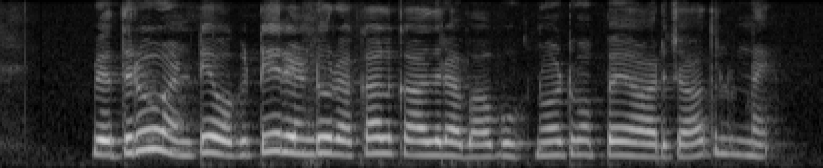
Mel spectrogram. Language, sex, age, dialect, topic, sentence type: Telugu, female, 18-24, Utterandhra, agriculture, statement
